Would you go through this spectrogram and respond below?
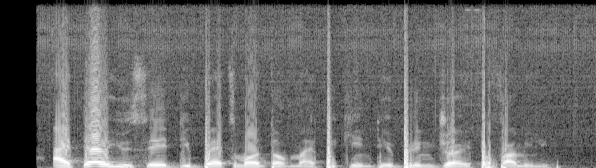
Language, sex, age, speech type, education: Nigerian Pidgin, male, 15-29, spontaneous, tertiary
